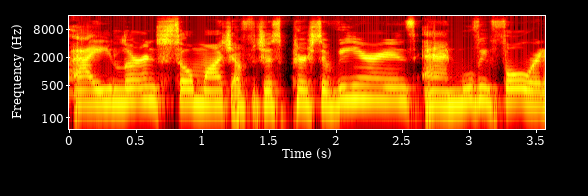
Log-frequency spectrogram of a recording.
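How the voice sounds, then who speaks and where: At a fairly quick pace, a woman with a Spanish accent speaks at medium pitch on a very clean recording with a silent background. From Dominican Republic, then New York City from age 8. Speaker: real estate investor. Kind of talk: podcast interview.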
